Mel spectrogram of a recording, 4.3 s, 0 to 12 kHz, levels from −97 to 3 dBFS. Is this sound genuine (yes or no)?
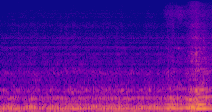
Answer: no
